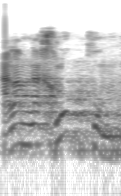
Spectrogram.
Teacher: dihilangkan qafnya, diidghamkan langsung ke kaf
